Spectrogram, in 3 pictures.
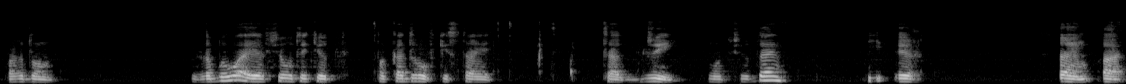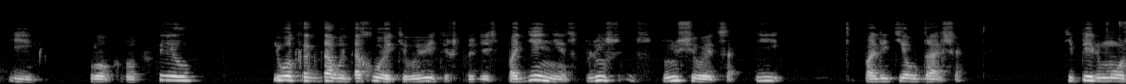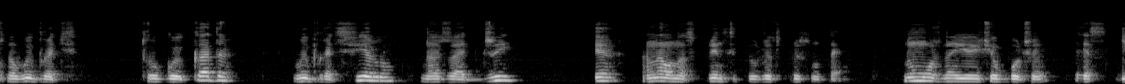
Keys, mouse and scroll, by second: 0.8 click, 5.1 click, 6.4 g, 11.0 a, 22.4 click, 24.2 click, 26.4 g.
